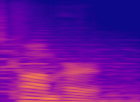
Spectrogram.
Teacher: The K is softer, the R is often a light roll or tap, and the intonation is likely to have a friendly upward lilt. It sounds more like an invitation than a command.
